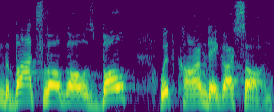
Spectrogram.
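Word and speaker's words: Comme des Garçons: little help from the box logos, both with Carme des Garçons. Pronounced Carme des Garçons.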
